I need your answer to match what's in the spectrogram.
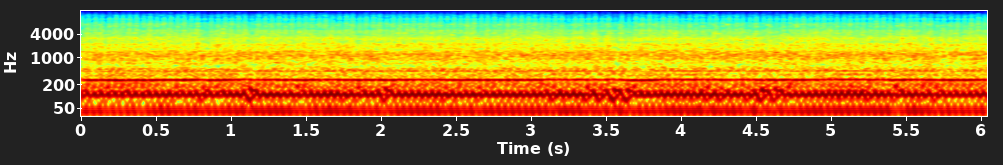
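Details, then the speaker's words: Troy-Bilt (MTD) push mower that wouldn't start: loud idle with a lumpy, uneven beat instead of a smooth drone, still running rough with that carburetor fitted; faulty carburetor. "still not running quite right with that carburetor on it for some reason"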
